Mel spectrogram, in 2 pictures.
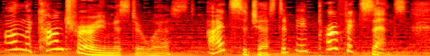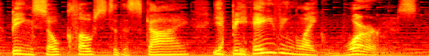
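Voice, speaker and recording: Formal interrogator with swooping intonation. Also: male voice, on the high side, huge pitch swings, pushed and bright, exaggerated voice. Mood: musing, sly. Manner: formal, measured, florid. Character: composed, eloquent, eerily poetic interviewer questioning a policeman. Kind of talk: noir video game cutscene acting. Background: faint music.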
